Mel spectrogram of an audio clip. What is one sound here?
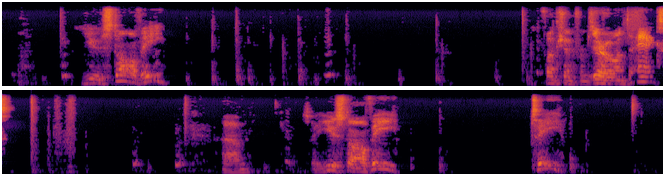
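A man speaks calmly through a microphone, explaining in a lecturing tone.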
